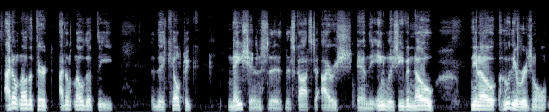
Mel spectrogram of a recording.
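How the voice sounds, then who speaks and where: Deep-voiced joking man in his sixties. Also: no room sound. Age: 60s. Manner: joking, halting, many fillers. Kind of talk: casual chat on a live stream.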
